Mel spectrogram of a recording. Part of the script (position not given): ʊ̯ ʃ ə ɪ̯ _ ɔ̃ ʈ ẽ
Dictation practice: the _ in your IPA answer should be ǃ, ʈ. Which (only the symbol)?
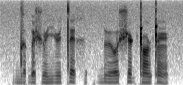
ʈ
